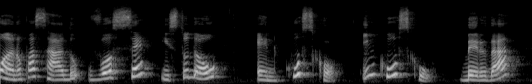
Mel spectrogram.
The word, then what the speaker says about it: Cuzco: então a gente tem a pronúncia desses z tá esse z vai só como é sim então a gente disse cusco e não cuzico tá cusco cuzco e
